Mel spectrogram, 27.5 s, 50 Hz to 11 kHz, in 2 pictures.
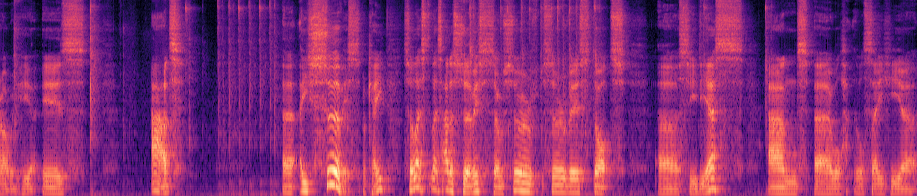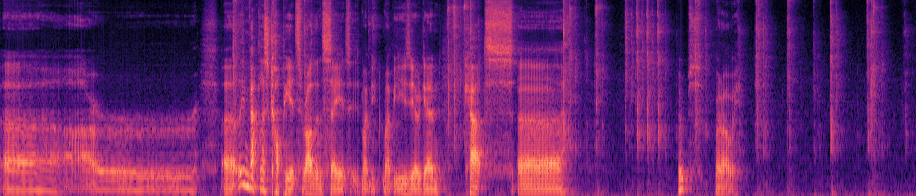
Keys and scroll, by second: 3.6-3.9 typing, 7.4-11.8 typing, 20.1-20.9 typing, 21.9-23.4 typing, 24.9 super+Tab, 26.6 Return.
